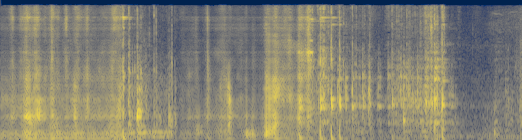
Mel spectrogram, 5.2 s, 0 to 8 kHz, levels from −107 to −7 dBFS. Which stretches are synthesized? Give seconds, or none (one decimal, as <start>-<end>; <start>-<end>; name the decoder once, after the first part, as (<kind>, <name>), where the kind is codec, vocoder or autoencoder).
0.0-1.2 (vocoder, Vocos); 1.8-3.1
